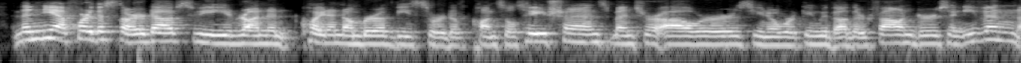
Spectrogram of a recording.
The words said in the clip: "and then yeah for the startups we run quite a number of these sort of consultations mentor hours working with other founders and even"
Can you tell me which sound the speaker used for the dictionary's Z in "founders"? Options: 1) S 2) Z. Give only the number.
2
